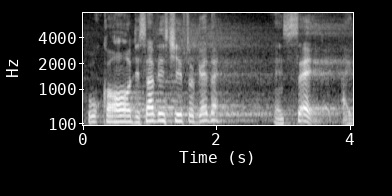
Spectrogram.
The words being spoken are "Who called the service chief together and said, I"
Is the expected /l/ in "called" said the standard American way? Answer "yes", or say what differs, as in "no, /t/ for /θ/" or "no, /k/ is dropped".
yes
